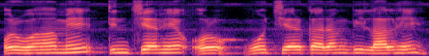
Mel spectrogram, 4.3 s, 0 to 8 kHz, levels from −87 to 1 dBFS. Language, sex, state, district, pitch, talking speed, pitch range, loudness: Hindi, male, Arunachal Pradesh, Lower Dibang Valley, 180 Hz, 195 wpm, 170-185 Hz, -13 LUFS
